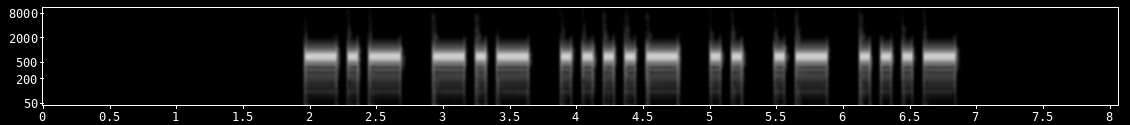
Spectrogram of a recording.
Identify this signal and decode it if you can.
Morse code, heard as a keyed tone, about 15 wpm, 700 Hz. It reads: KK4IAV
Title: USA Call Signs - 6 Characters - 15wpm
